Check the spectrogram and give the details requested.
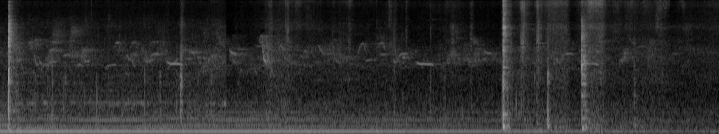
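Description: Faint bird chirps over a steady low hum, with a few sharp clicks, one at the start and a couple about five and six seconds in. The hum fades near the end.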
